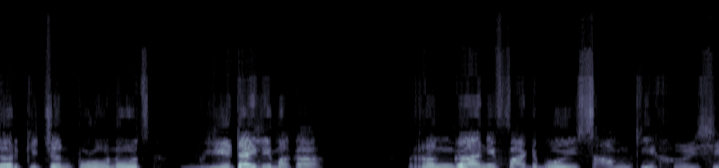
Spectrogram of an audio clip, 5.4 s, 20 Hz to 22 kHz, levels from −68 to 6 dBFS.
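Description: This speech clip sounds rough and grainy throughout, with a noisy, sandy texture on the voice but little swirl, and content still reaching about 20.4 kHz. That points to Opus compression, likely in its CELT music mode at a starved rate near 16 kbps, filling under-funded bands with noise.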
